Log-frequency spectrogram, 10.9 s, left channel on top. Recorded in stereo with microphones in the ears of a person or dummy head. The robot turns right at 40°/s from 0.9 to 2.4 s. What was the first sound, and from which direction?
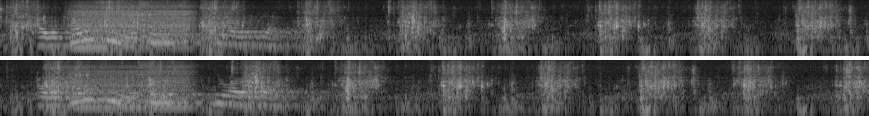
A woman speaking, 130° left.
